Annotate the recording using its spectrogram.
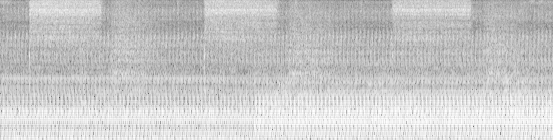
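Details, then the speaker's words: APEX compressor running with an AllNeb breath-actuated nebulizer, aerosol released only on inhalation: steady mechanical hum and buzz with slight tone shifts; nebulizer compressor running. "you'll see even though when i switch on the compressor the medication will be maintained in the container it will not give out the aerosol unless when you start breathing"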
